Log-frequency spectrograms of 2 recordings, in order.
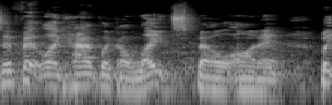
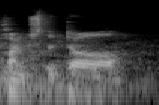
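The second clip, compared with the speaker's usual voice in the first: very low, deep, gruff voice; 9 semitones lower, 6 dB quieter than usual. Game master voicing a voice inside a player's head: very gruff voice. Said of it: "a very gruff voice inside your head say".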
